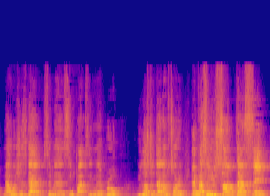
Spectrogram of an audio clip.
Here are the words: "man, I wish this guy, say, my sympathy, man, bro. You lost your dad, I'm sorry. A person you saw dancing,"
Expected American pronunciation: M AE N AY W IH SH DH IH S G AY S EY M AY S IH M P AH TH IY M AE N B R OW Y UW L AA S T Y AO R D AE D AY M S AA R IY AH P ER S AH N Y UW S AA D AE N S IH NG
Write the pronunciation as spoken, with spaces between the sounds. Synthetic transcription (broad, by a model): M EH AY W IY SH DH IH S G AY S EY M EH S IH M P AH T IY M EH B R OW Y UW L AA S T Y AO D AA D AY M S AA R IY AH P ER S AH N Y UW S AA D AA N S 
